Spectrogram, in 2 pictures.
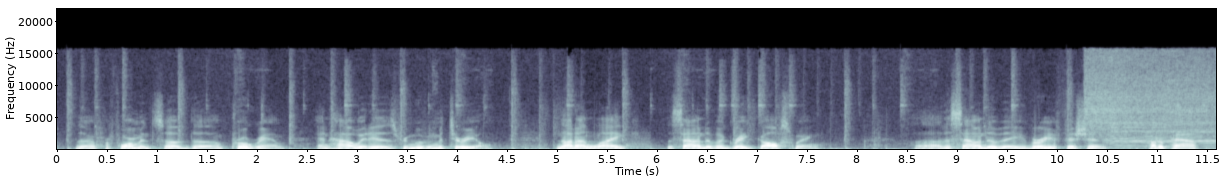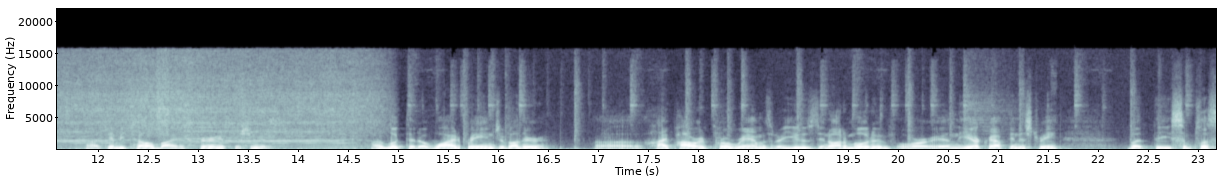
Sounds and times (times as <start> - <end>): Music: 0.0 - 23.1
Speech: 0.2 - 4.4, 5.0 - 7.6, 8.6 - 13.8, 14.8 - 21.7, 22.3 - 23.1.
